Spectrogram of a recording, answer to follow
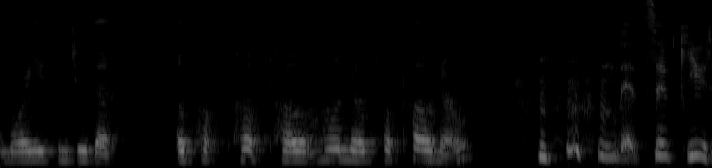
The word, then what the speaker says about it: Ho'oponopono: the heart, the more you can do the Ho'oponopono. That's so cute how you say that. That one, that one. How do you say it? Ho'oponopono.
